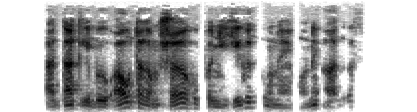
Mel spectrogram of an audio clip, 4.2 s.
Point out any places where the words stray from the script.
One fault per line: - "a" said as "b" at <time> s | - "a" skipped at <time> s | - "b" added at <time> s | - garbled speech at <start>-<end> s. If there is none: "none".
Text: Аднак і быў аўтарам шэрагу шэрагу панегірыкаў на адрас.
- "шэрагу" skipped at 2.0 s
- "ягоны" added at 2.9 s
